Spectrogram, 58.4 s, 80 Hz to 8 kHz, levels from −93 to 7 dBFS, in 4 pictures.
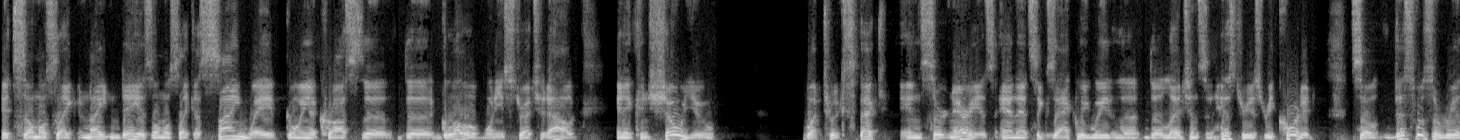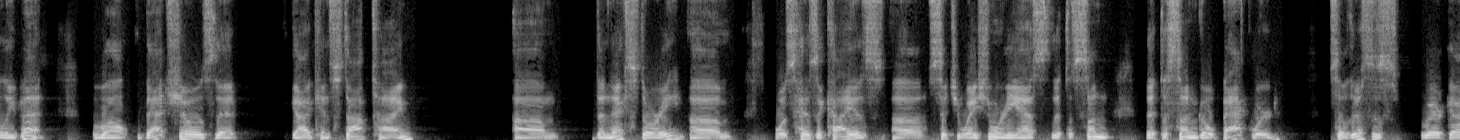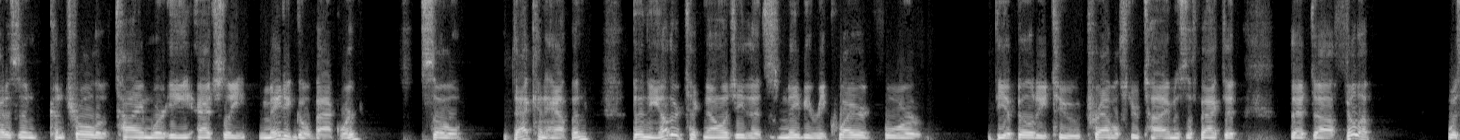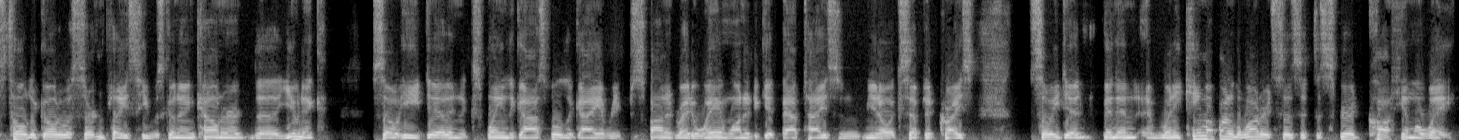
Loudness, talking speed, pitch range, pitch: -15 LUFS, 185 wpm, 115-135 Hz, 125 Hz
